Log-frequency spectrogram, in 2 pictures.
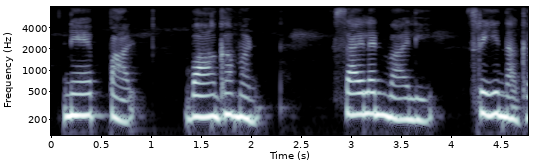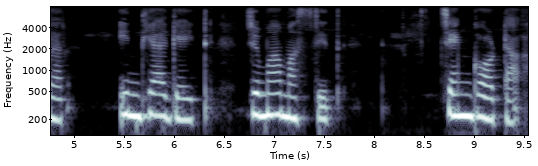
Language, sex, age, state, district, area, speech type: Malayalam, female, 18-30, Kerala, Wayanad, rural, spontaneous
